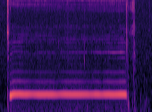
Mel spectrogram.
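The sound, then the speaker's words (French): A voice imitates the beep a radiotherapy machine makes when the rays are delivered during treatment, holding one steady, flat mid-pitched tone for nearly two seconds. It starts and stops abruptly, with no talking around it. “quand il y a le traitement, quand il y a les rayons, on entend un bip, genre”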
